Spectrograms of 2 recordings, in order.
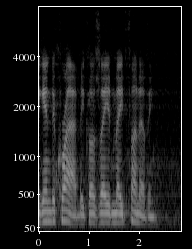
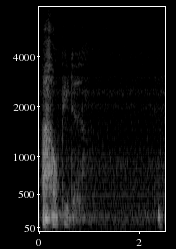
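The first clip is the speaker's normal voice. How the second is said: whispered appeal; 5 semitones lower, 4 dB quieter, much slower than usual. Real, not acted. Soft appeal after the story.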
